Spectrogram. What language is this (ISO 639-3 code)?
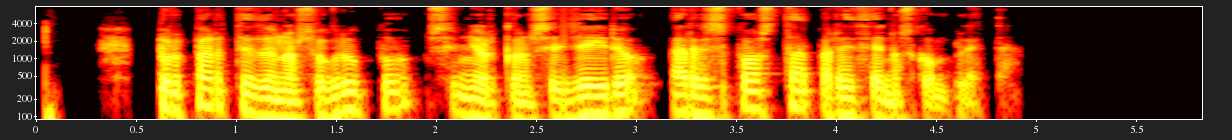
glg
